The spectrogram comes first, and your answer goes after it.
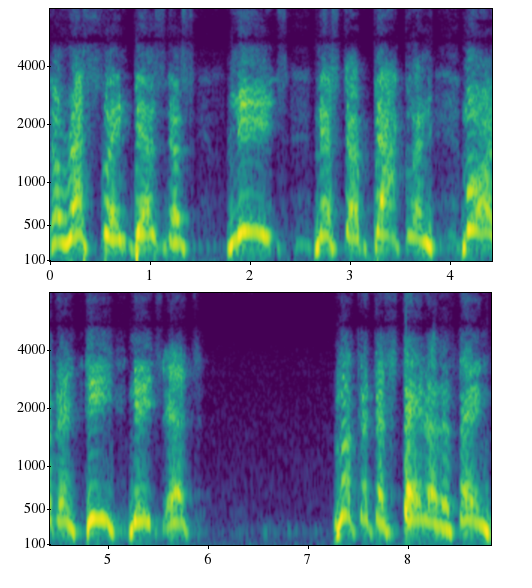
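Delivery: high, shouted, furious and intimidating angry rant.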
